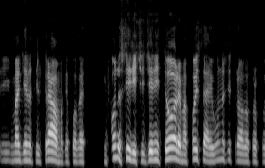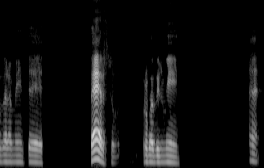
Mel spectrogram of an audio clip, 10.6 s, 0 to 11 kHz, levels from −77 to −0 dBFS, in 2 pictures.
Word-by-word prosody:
immaginati 160 -1 -3
il 140 -2 -11
trauma 160 -7 +4
che 130 0 -13
può 140 - -9
aver 135 0 -6 0.3
in 135 - -15
fondo 210 - 0
sì, 200 -2 +1
dici 155 -2 0
genitore, 170 +4 +4
ma 140 -2 -4
poi 190 0 -1
sai 145 -4 -1
uno 170 +5 -6
si 170 0 -14
trova 145 -3 -4
proprio 140 +1 -11
veramente 130 -2 -8 0.9
perso, 120 0 +5 0.4
probabilmen 130 -3 -5 1.4
Eh. - - -10
140 Hz, 125 wpm, -24 LUFS, 130-165 Hz, 1.4 s, perso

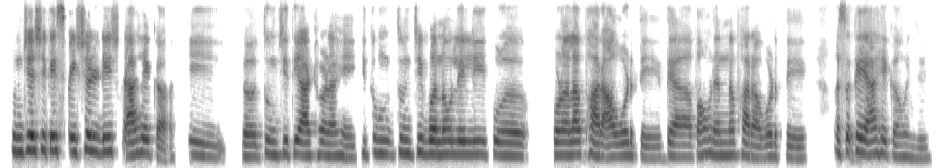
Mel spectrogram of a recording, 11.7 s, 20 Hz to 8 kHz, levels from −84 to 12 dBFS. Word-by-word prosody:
तुमची 230 +1 +5
अशी 240 +1 +6
काही 235 0 +4
स्पेशल 230 +1 +3
डिश 225 +1 +1 0.2
आहे 205 +2 +3
का, - - -1
की 185 +5 -9 0.6
त - - 0 0.2
तुमची 200 -1 -2
ती 205 - +3
आठवण 180 0 +3
आहे? 170 -3 -3
की 195 +7 -12
तुम 205 -2 -3
तुमची 210 0 -1
बनवलेली 195 0 +3
कोअ 185 -2 -1 0.6
कोणाला 190 0 +3
फार 175 -4 +3
आवडते, 165 -1 0 0.2
त्या 170 -2 0 0.2
पाहुण्यांना 185 -1 -2
फार 175 -3 0
आवडते, 155 -1 -5 0.4
असं 210 +2 -1
काही 220 -3 +5
आहे 205 0 -2
का 170 -3 -8
म्हणजे? 150 -4 -12
190 Hz, 155 wpm, -20 LUFS, 170-205 Hz, 0.6 s, अशी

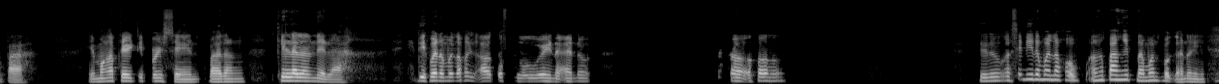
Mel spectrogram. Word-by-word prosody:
pa, 100 -4 -3 0.5
yung 130 +3 -1
mga 155 +1 +1
30% 155 -7 +1
parang 130 +1 +1 0.3
kilala 170 -2 +7
nila 115 -6 -1 0.6
hindi - - +3
pa 180 - +8
naman 170 0 0
ako 170 +2 0
yung 170 - -14
out 155 0 0
of 170 - -16
nowhere 150 +1 -1
na 135 -2 -3
ano 150 0 -9 1.5
Oo. 165 +2 0 1.9
Pero 170 +3 -4
kasi 185 +5 -5
hindi 235 0 0
naman 225 -1 +1
ako 205 -3 -2
ang 185 +2 -3
pangit 220 +1 +3
naman 175 0 +1
pag 175 - -2
ano, 135 - -2
eh, 125 -2 -4
160 Hz, 145 wpm, -23 LUFS, 135-175 Hz, 1.9 s, pa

